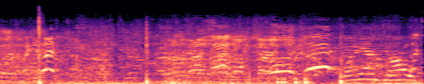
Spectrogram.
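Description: Footballers' shouts and calls across the pitch, the words unclear, over a steady low rumble. Two sharp knocks come in the first second and a half.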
